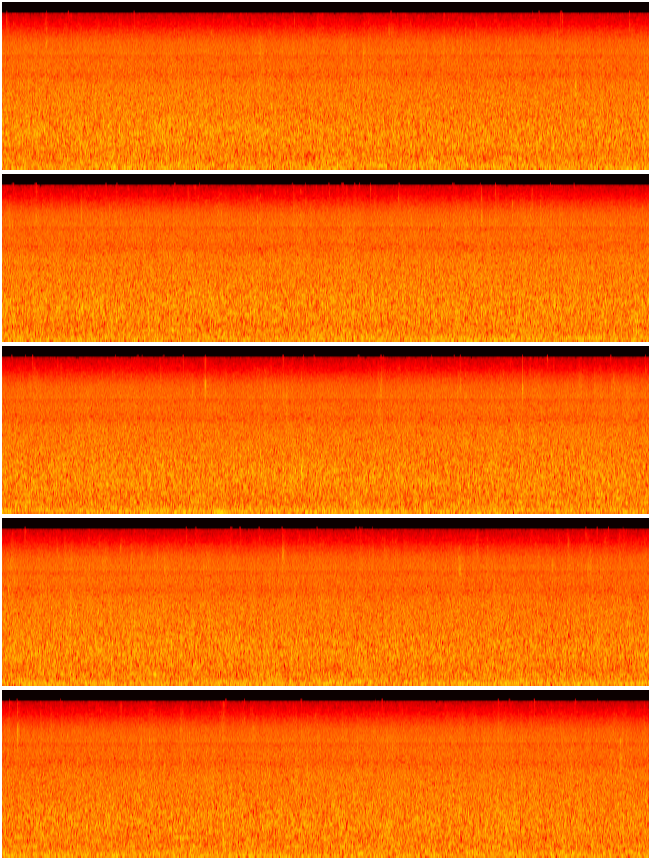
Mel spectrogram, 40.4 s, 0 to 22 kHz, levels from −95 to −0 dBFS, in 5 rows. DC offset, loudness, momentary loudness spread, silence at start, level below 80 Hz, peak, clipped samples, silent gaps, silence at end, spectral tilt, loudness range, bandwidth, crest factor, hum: under 0.1%; -24 LUFS; 1 LU; 0 s; -42 dBFS; -8 dBFS; under 0.1%; none; 0 s; -1.5 dB/octave; 1 LU; 17 kHz; 20 dB; none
